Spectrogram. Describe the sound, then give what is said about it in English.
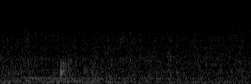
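Cold rain falls steadily with a soft, continuous hiss, faint and even throughout, with no voices or other distinct sounds standing out. “So it's raining again.”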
